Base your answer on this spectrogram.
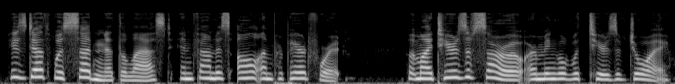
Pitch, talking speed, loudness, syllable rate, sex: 255 Hz, 220 wpm, -17 LUFS, 5.5 syllables/s, female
